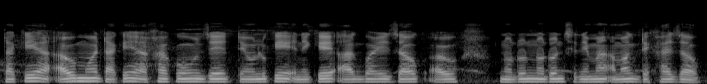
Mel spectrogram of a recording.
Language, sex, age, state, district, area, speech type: Assamese, male, 18-30, Assam, Charaideo, urban, spontaneous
